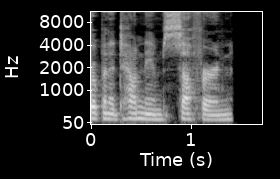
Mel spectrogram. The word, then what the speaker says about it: Suffern: My I grew up in a town named Suffern. Suffern with like suffer with an N at the end.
